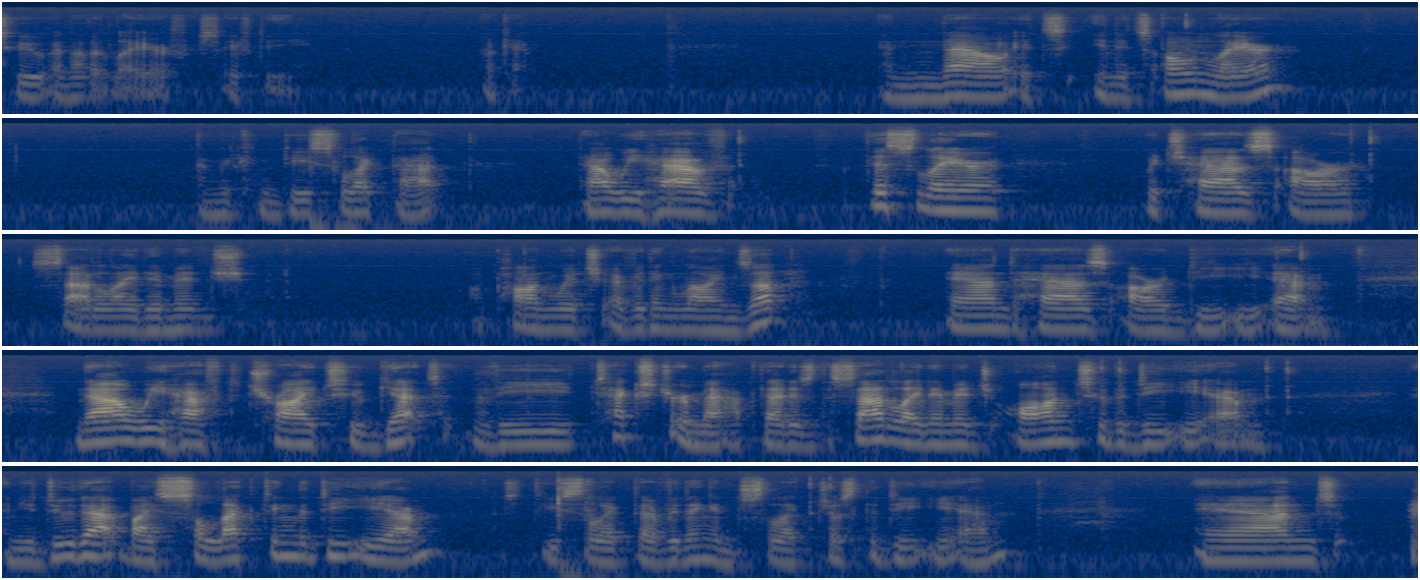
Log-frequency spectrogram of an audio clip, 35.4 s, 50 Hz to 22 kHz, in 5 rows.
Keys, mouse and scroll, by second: 7.1 click, 9.5 a, 11.5 click, 14.7 click, 16.4 middle click, 17.8-18.1 scroll up 5, 18.8-19.2 scroll down 4, 21.4 click, 22.0-23.1 scroll down 4, 23.1 middle click, 23.1 scroll down 2, 25.0 middle click, 27.6 right click, 28.4 right click, 32.0 a, 33.2 right click, 34.0-34.6 scroll up 2, 34.6 middle click.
